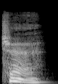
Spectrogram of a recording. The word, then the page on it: chair: British English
